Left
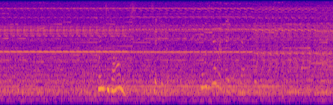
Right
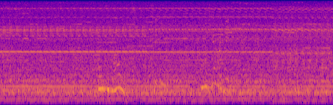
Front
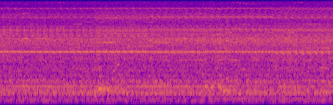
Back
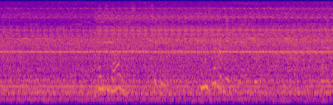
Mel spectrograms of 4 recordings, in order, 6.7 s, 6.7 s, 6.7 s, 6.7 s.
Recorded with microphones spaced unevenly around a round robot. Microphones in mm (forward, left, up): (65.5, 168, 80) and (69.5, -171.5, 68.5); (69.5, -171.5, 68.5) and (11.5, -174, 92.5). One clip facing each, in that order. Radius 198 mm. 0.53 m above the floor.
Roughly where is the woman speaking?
Behind left.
